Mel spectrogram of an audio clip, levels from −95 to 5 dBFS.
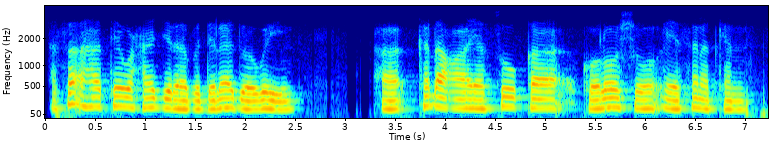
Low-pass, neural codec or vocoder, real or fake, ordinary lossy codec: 3.6 kHz; vocoder, 24 kHz, 100 mel bands, Vocos; fake; none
